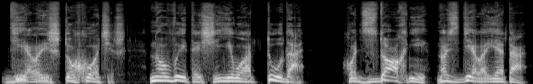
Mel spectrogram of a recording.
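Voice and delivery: fierce, forceful demand; enraged. A narrator's reading. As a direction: drive each command home in a rage. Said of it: "прорычал взбешённый граф".

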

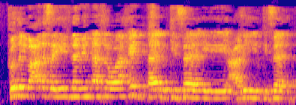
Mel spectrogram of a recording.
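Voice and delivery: normal talking voice

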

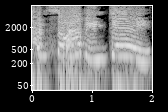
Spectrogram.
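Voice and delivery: high, slow, loud giggling; laughing squeal. Acted.

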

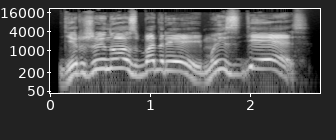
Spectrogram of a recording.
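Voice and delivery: high, slow, carrying shout; loud call. A narrator's reading. Rescuer shouts to the man trapped below, loud call. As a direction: holler encouragement to someone far below. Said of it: "громко крикнул Лёха".

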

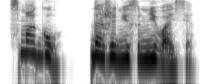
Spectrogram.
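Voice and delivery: high, scoffing assurance; lightly scornful confidence; snorted assurance. A narrator's reading. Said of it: "фыркнула".

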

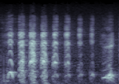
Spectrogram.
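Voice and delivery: falling witch's cackle. Acted. Witch laughs at the friends over her clever trick, smug cackle. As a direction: cackle at your own cleverness.

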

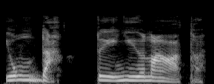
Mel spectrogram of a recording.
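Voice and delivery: garbled words round a mouthful of muesli; mimed full-mouth mumbling, vowels smeared. A narrator's reading. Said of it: "с ртом полным мюсли".

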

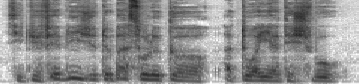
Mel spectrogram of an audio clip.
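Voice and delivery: high-pitched, urgent command; threatening cry. A narrator's reading. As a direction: drive them on with a threat. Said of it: "criait le voyageur".

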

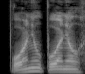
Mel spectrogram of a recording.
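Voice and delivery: ordinary delivery

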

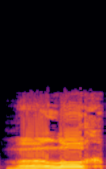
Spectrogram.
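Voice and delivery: sudden resonant cry; booming exclamation. A narrator's reading. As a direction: boom the word out. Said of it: "прогудел он".

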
